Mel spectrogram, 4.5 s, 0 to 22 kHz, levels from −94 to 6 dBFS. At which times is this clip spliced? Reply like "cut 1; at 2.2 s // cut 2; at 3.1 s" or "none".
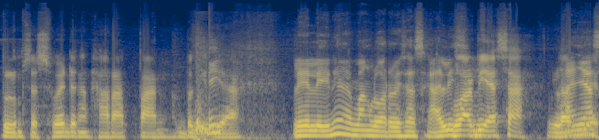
cut 1; at 1.6 s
